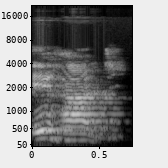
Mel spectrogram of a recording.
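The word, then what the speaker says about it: אחד: composta no hebraico essa passagem se eh Se pronuncia errad na E se fosse uma unidade absoluta se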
